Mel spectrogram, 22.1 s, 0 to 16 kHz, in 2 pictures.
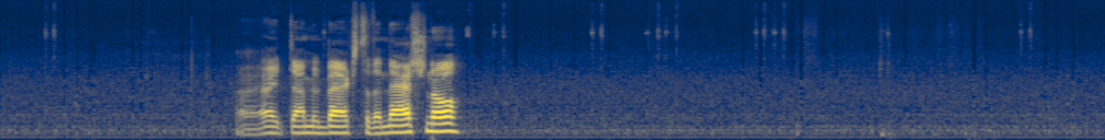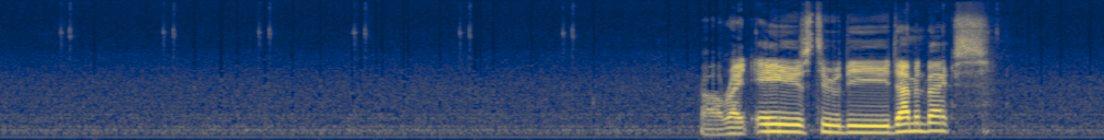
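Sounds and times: low steady hum: 0.0s - 22.0s
mouse and keyboard clicks: 7.5s - 8.0s.

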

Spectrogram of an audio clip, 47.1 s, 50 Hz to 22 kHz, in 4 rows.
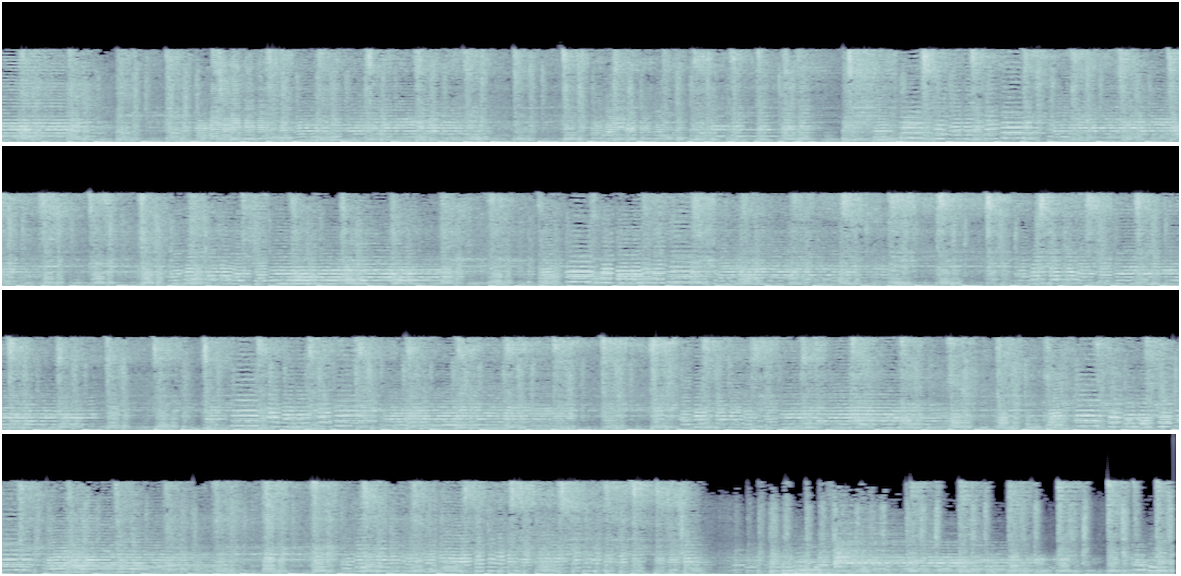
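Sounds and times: bass and percussion beat: 0.0s - 47.0s
trumpets and trombones: 0.0s - 47.0s.

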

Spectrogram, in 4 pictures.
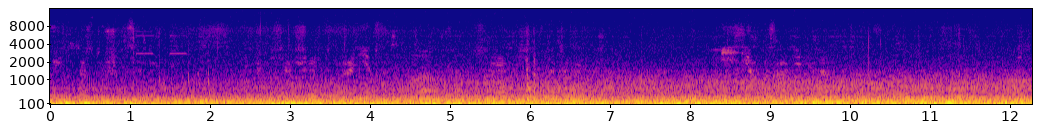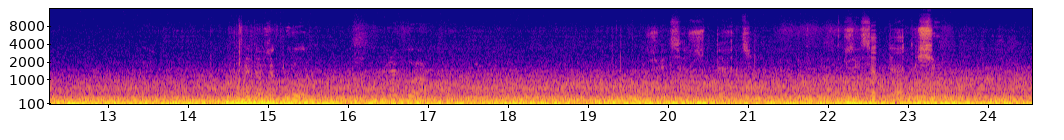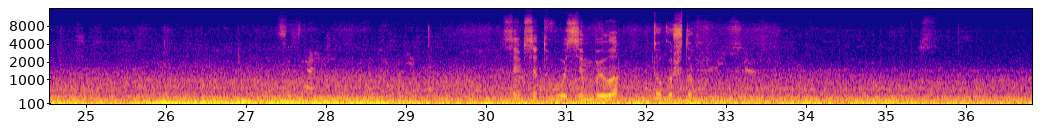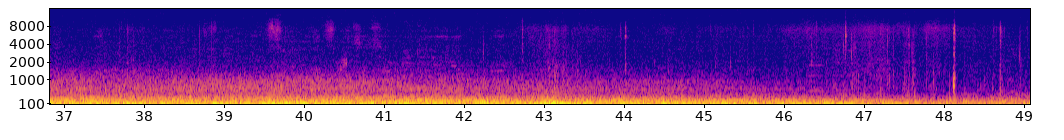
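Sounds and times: engine and tyre rumble: 0.0s - 49.0s.

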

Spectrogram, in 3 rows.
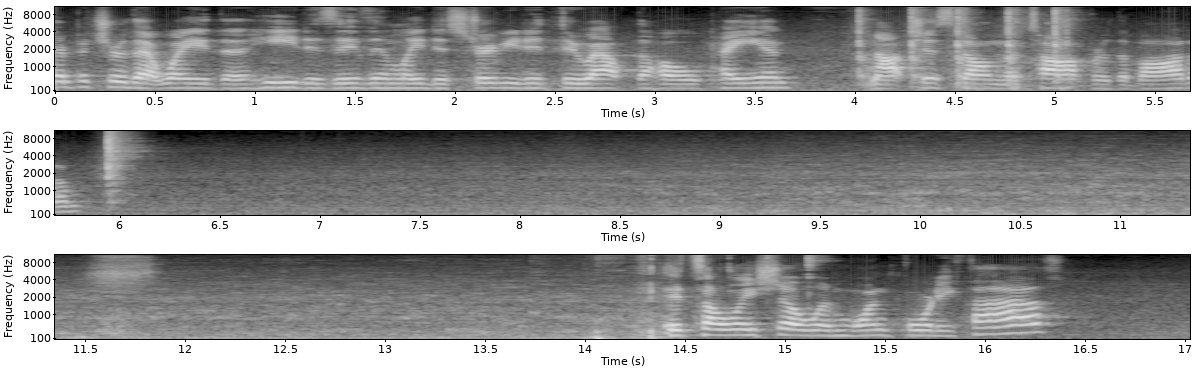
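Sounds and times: kitchen exhaust hood hum: 0.0s - 17.0s.

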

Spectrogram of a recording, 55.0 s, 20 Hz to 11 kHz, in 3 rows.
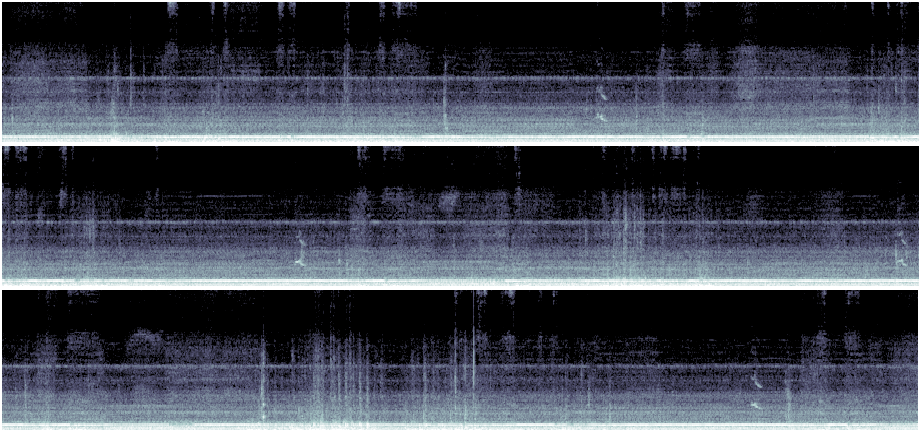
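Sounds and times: backhoe digging and dumping soil: 0.0s - 55.0s
diesel engine under load: 0.0s - 55.0s.

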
